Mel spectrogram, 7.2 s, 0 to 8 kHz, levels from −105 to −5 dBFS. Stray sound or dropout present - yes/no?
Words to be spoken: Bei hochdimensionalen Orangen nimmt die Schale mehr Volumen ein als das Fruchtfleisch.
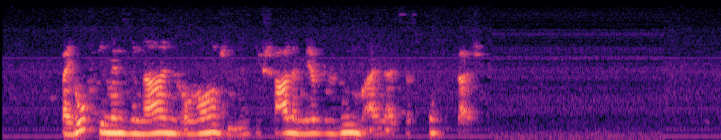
no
